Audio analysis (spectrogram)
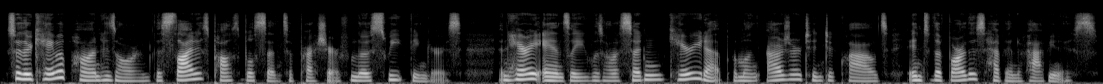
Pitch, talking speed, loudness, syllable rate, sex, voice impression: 190 Hz, 190 wpm, -21 LUFS, 5.8 syllables/s, female, feminine, very adult-like, slightly relaxed, slightly intellectual, calm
